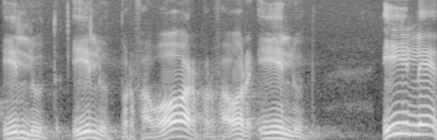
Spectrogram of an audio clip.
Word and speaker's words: ille: Ille dixit, claro, porque es ille, ille, doble L. No vayas a decir ille dixit.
